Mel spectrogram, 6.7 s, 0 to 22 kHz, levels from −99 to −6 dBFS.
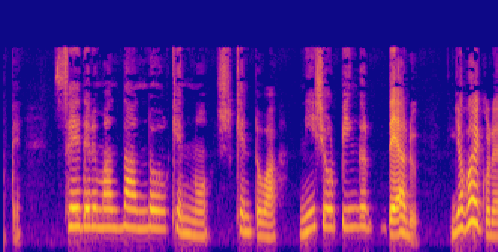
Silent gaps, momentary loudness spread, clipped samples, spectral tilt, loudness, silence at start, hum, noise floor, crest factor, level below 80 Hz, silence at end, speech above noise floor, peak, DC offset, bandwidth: none; 16 LU; under 0.1%; -3.5 dB/octave; -21 LUFS; 0.15 s; none; -55 dBFS; 20 dB; -72 dBFS; 0 s; 35 dB; 0 dBFS; under 0.1%; 11.5 kHz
